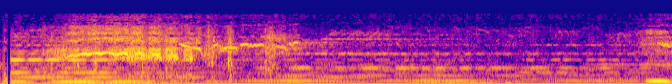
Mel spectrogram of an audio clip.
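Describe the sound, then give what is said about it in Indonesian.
A horse lets out a loud, shaky whinny early on, mixed with clip-clopping hooves, then the steady background sound carries on to the end. “Kelihatannya kuda ini bisa kupakai.”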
